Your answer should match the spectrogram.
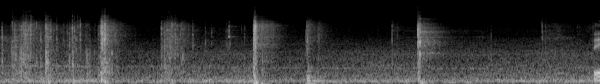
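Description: Plastic packaging crinkling and rustling, with several sharp clicks and knocks as small camera accessories are handled and packed away.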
